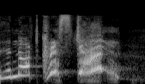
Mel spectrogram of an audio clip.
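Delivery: mock very high, shrill, piercing scream. Retelling a woman on a tv show screaming at her family: imitating someone screaming. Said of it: "And she screams".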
